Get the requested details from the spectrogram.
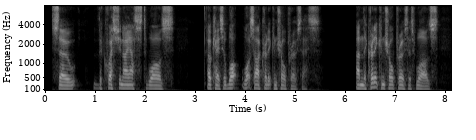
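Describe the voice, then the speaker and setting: In a Yorkshire accent, a man with a dark, mellow tone talks at a medium pitch and moderate pace with fairly even intonation, in a very clean recording with a silent background. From Yorkshire, northern England. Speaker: agency co-owner, salesman. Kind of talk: podcast interview. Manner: loud.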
